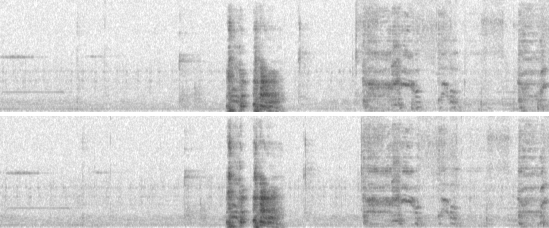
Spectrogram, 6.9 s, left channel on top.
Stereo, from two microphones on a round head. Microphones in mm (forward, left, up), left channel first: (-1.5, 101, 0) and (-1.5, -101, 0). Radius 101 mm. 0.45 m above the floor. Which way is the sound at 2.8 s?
25° right (ahead or behind).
